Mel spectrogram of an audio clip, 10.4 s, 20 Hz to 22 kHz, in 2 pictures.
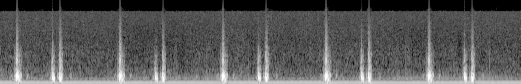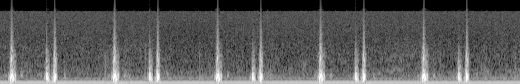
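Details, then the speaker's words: Opening snap of mitral stenosis: regular heartbeat near 58 per minute with a sharp snapping extra sound 40 to 120 milliseconds after the second heart sound. "Opening snap of mitral stenosis occurring 40 to 120 milliseconds after the second heart sound with a sharp snapping quality."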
